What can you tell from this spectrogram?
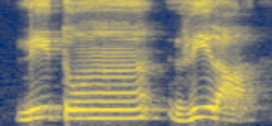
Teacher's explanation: لام کے نیچے زیر ہے، اس کو لے نہیں پڑھنا، لام زیر لی ہوتا ہے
